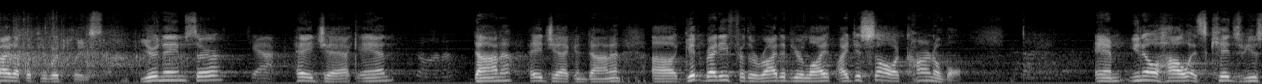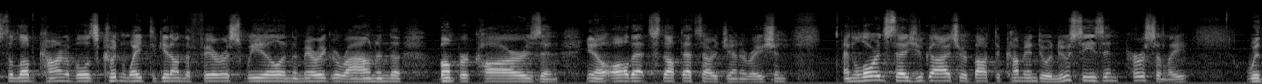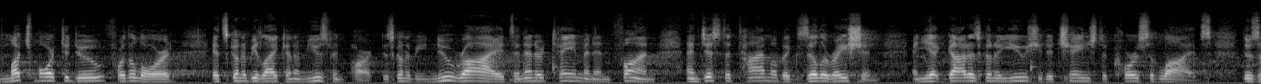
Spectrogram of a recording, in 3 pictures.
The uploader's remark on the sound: Recording from Saturday evening's prophetic services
